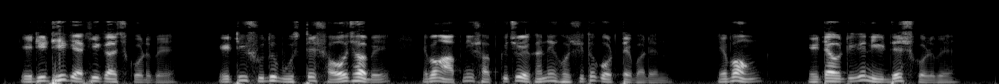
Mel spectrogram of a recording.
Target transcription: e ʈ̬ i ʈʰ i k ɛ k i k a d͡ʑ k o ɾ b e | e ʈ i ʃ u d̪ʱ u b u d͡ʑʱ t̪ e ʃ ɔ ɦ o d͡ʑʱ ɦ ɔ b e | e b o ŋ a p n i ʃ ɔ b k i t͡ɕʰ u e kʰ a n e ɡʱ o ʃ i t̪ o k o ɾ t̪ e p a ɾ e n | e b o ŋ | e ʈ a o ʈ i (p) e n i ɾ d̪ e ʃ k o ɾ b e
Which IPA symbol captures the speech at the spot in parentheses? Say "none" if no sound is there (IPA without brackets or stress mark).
k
